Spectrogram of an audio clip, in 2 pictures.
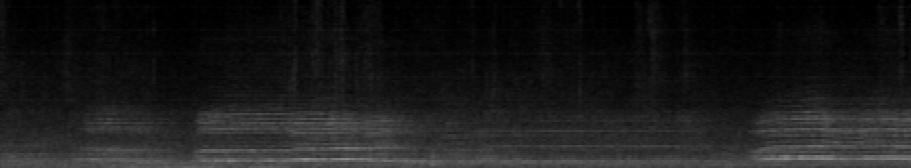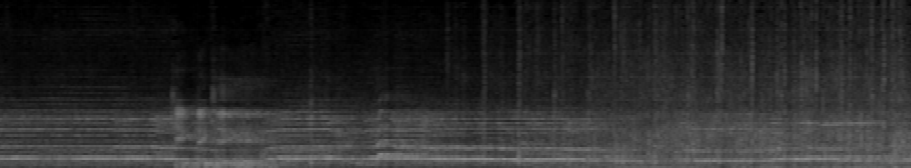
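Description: Men and women sing a slow, drawn-out chant.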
